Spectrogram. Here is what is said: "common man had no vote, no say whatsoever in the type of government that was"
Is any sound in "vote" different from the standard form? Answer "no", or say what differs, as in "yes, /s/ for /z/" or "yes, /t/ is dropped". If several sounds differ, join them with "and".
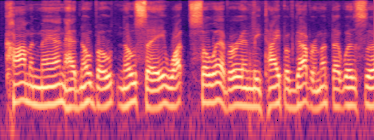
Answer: no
